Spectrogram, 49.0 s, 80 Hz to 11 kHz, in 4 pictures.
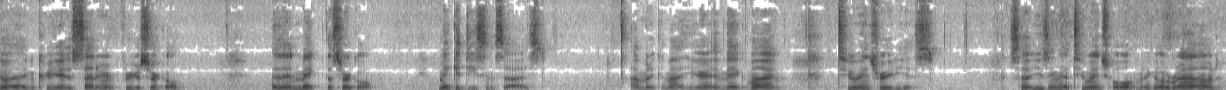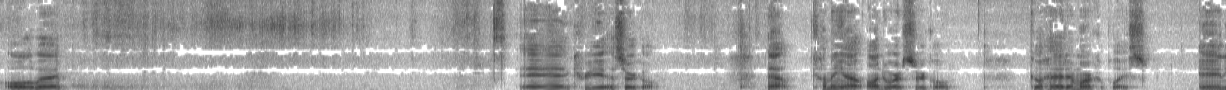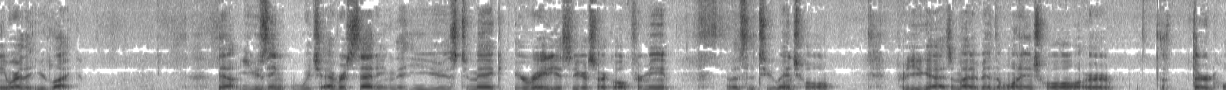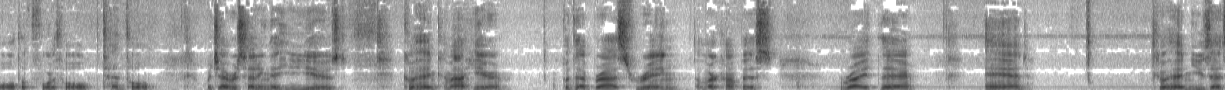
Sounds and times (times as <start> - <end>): Speech: 0.0 - 1.9, 2.7 - 3.8, 4.4 - 5.6, 6.2 - 9.4, 10.1 - 13.0, 17.4 - 18.9, 19.9 - 21.9, 22.6 - 25.4, 26.7 - 32.9, 33.5 - 44.6, 45.2 - 46.0, 46.6 - 47.2, 48.3 - 49.0.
